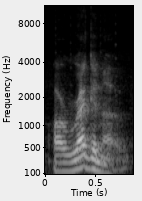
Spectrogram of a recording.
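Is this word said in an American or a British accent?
American. It is said in an American accent.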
